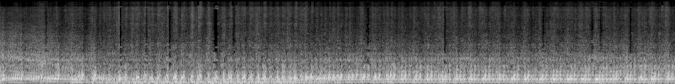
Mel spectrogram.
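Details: 1994 Suzuki 115 two-stroke outboard that had stalled and wouldn't run, after Sea Foam treatment, reassembled with cowls on, started without air assistance. Catches and revs up, then holds a steady even two-stroke buzz with no misses or stumbles; normal running.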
